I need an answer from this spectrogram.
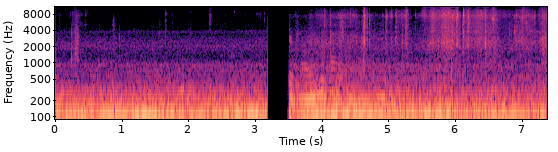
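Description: Steady low rumble of a high-speed train running, heard inside the carriage, with light clicks and rustling in the second half. The sound drops out completely for a moment a little after three seconds.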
